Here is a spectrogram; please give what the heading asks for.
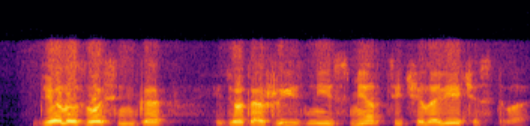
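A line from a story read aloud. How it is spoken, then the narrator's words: Even, dry-lipped, recited tone. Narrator (Russian): облизывая пересохшие губы, словно читая книгу, ровным голосом заговорил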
